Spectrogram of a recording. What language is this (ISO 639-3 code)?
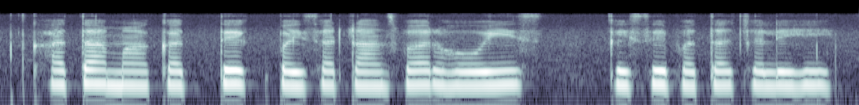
hne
